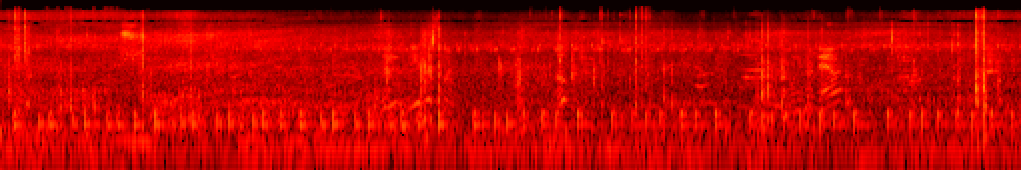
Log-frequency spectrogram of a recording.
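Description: Skateboard wheels rolling on concrete with a steady rough rumble, broken by a few sharp clacks, with voices in the background.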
